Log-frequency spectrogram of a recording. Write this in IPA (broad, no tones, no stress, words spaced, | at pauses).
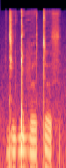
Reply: dʲewŋ͡ǃu βœə̯tːœθ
